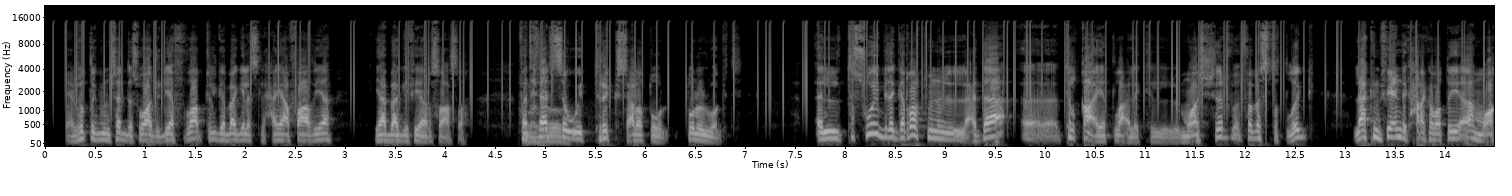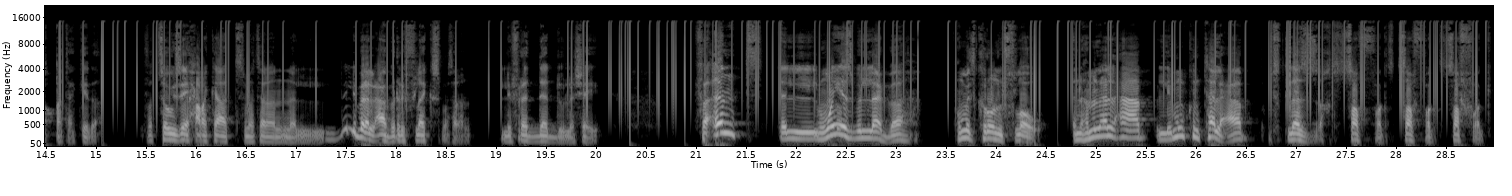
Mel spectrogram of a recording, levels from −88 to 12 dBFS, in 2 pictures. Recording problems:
distortion; slight; 10 dB below the speech
crackle, like an old record; noticeable; 10 dB below the speech

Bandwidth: 14.5 kHz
